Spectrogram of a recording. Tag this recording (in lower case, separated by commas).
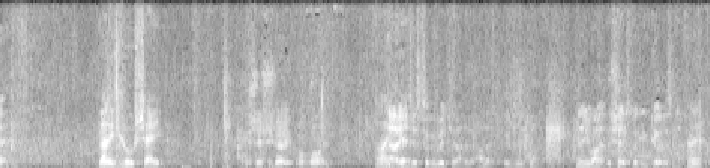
speech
